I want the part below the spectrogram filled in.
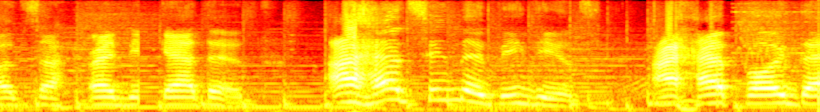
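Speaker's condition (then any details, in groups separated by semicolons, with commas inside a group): Cerebral palsy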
